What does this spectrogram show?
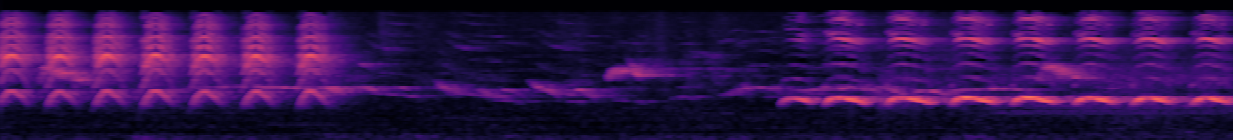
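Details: Laughingthrush in the many-voiced 'old forest' song style, played to spur and train wild-caught birds: six quick rising whistled notes, then varied slurred phrases, then a rapid rolling series of repeated notes.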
